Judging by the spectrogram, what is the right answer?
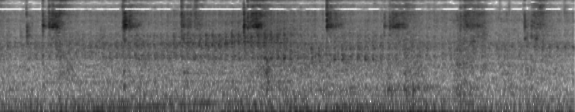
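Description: Perforated steel skimmer scraping and stirring hot salt and fryums around a large metal kadai while they roast, in regular strokes about one and a half a second, over a steady low rumble.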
